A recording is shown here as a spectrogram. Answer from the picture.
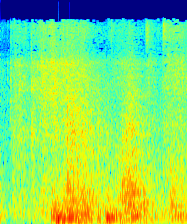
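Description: A man in a plate carrier settling prone on a hard floor behind a rifle on its bipod: rustling of clothing and gear with several dull thumps.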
